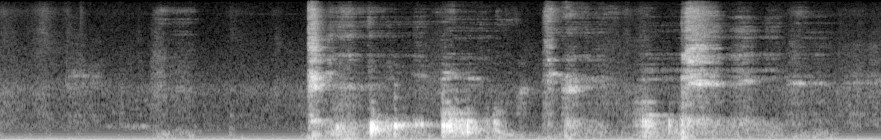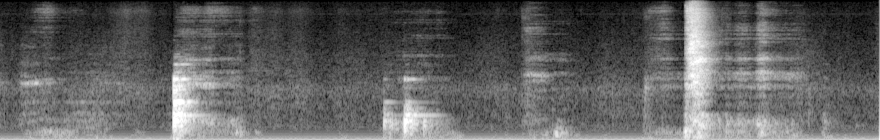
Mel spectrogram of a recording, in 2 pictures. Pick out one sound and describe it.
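A heavy weight plate knocks and clunks.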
